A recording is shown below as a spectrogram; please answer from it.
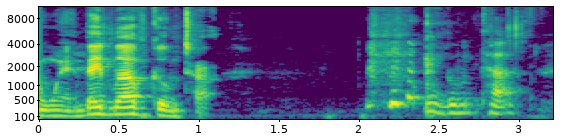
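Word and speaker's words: Gunther: Gunta. I like how like the more you say it, there's more of an emphasis on the last syllable.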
